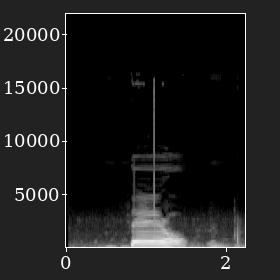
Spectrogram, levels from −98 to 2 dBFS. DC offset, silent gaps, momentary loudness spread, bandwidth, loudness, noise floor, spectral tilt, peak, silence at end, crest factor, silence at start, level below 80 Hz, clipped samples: under 0.1%; none; 10 LU; 5.2 kHz; -12 LUFS; -48 dBFS; -7.5 dB/octave; -2 dBFS; 0.35 s; 14 dB; 0.8 s; -44 dBFS; under 0.1%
